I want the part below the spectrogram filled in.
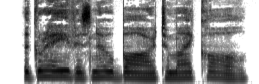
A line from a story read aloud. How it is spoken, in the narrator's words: she translated, so softly she seemed to be speaking to herself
